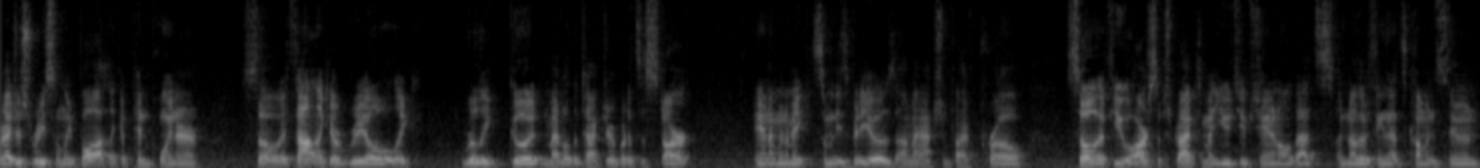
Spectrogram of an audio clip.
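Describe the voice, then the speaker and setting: A man's medium-pitched, monotone delivery at a fairly quick pace. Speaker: YouTube tech reviewer. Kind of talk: casual product review. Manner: halting, with false starts; casual, filler-heavy.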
